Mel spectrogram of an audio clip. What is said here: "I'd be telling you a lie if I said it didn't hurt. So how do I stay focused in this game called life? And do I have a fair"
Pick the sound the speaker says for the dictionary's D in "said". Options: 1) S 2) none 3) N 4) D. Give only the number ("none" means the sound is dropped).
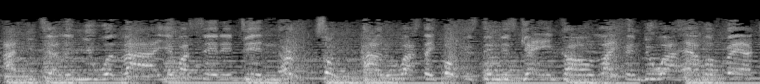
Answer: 4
